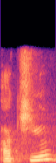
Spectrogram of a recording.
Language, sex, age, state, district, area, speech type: Bodo, male, 60+, Assam, Chirang, rural, spontaneous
